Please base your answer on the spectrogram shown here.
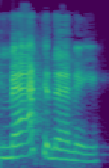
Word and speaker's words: McEnany: always called you Abby mackaninee set the record straight how do you pronounce your last name well I say Makani I really can't I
